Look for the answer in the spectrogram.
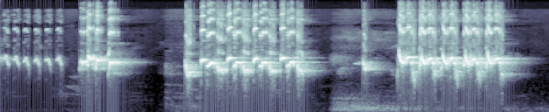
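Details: Yellow-vented bulbul giving long 'gacor ropel' song: a few clipped whistled notes, then several rapid chattering runs of bright notes separated by pauses. A faint low rumble sits under the middle section.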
